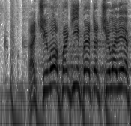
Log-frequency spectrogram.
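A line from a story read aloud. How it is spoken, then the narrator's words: Shouted. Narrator (Russian): прокричал капитан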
